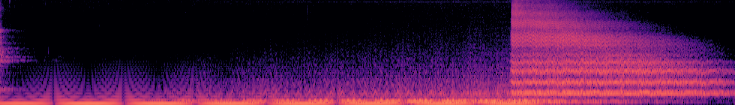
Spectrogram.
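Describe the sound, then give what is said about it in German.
A deep, throbbing electronic hum pulses steadily for several seconds, then a sudden loud, bright lightning strike crackles in and rings out with a slowly fading, buzzing decay. No voices. “Ein Blitzschlag.”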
